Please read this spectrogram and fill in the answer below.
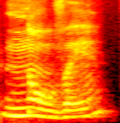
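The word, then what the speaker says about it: новая: Same rule here, o not stressed will be pronounced as a. Same here, novaya.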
